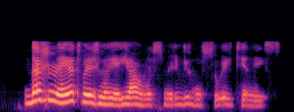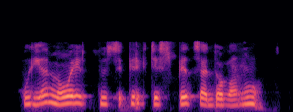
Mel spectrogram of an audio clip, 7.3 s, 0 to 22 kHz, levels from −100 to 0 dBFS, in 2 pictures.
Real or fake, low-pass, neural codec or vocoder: fake; 5.4 kHz; codec, 16 kHz, 1 kbps, FreqCodec, larger model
